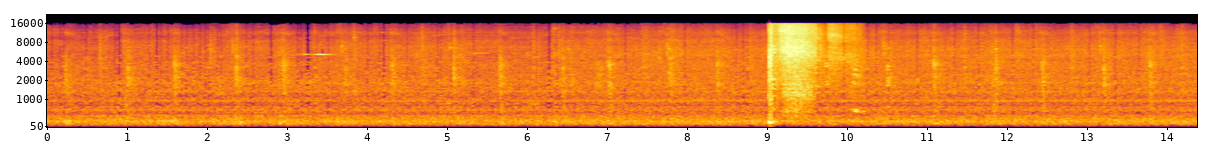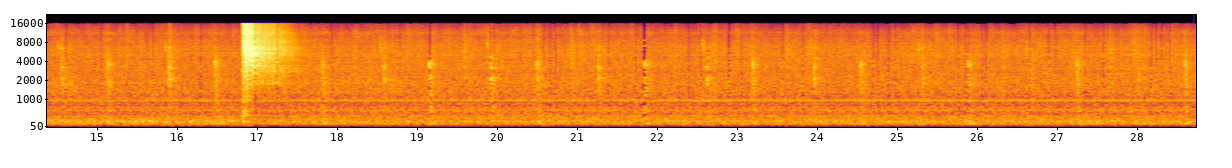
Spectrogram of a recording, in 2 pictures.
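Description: A bus engine rumbles steadily inside the cabin.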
